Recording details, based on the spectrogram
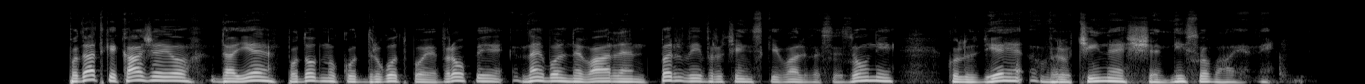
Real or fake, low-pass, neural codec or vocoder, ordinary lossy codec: real; 19.8 kHz; none; none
